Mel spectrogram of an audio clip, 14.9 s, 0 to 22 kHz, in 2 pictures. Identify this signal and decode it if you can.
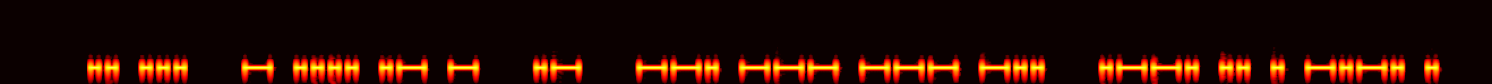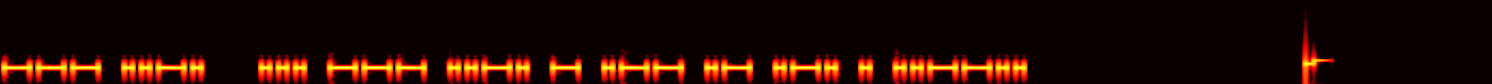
Morse code, heard as a keyed tone, about 28 wpm, 700 Hz. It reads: IS THAT A GOOD PIECE OF SOFTWARE?
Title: Sentences from Top 1000 Words - Review Part 3 - 28wpm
